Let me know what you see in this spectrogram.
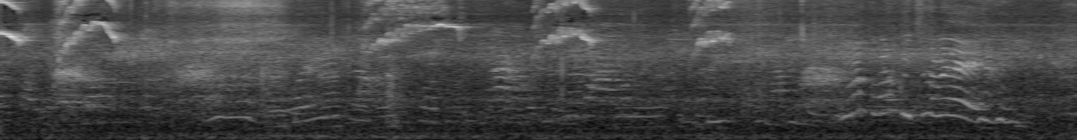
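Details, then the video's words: Infant langur monkey producing repeated high, upward-curving squeals and chirps, interspersed with softer mid-pitched wavering whines, several calls across eight seconds against light background noise. "baby langur monkey sound"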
